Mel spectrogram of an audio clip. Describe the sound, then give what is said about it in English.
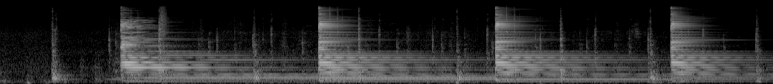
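Several old clocks, among over 100 kept in a home on a farm in Fairview, West Virginia, tick steadily, their overlapping ticks layered together, while four resonant chime strikes ring out at roughly two-second intervals and linger. No one speaks. “a man who keeps old clocks running”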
